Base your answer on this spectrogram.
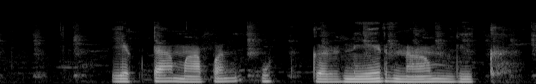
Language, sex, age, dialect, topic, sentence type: Magahi, male, 31-35, Northeastern/Surjapuri, agriculture, question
